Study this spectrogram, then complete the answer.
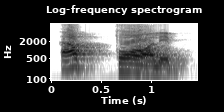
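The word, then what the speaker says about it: الطالب: I didn't pronounce lam. Talib. At-talib.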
